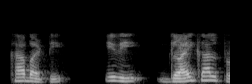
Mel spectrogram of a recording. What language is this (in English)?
Telugu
